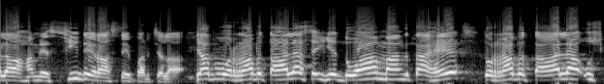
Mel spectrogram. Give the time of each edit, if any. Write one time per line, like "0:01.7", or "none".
0:01.9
